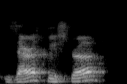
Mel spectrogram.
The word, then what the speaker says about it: Zarathustra: Zarathustra.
